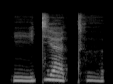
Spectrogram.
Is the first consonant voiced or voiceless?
voiceless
